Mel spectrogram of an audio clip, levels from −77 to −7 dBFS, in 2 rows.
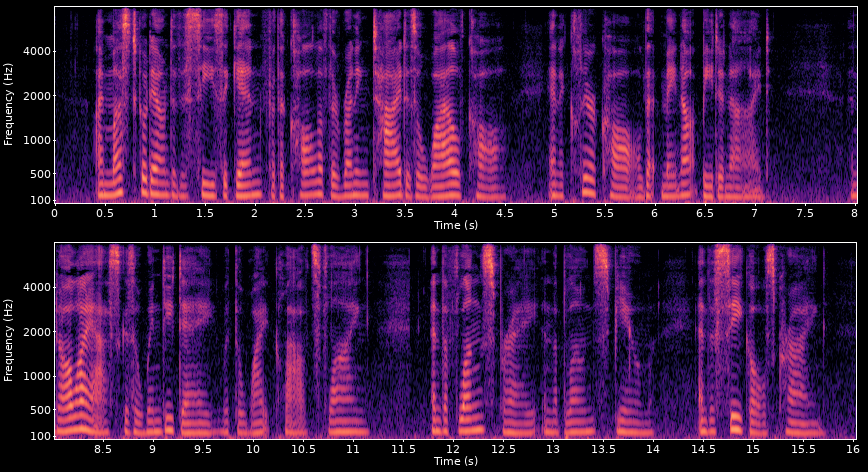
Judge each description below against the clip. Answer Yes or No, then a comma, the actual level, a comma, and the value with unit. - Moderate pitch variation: No, narrow, 2.2 semitones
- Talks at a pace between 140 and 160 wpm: No, average, 200 wpm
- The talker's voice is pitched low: No, medium, 165 Hz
